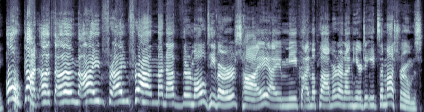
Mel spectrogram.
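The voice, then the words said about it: Unconvincing put-on Italian accent. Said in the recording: “you're going for an Italian accent. I thought it was Swedish ... I was trying to be the forgotten Mario brother, and I see that that did not work out”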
